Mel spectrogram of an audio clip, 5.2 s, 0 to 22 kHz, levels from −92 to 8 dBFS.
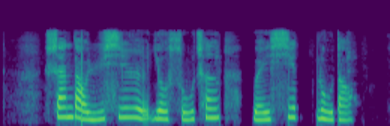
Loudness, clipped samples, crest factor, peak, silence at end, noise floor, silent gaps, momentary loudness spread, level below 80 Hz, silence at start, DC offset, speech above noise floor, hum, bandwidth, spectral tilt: -19 LUFS; under 0.1%; 18 dB; -2 dBFS; 0.5 s; -51 dBFS; 3.25-3.36 s, 4.04-4.10 s; 9 LU; -60 dBFS; 0.6 s; under 0.1%; 33 dB; none; 8.2 kHz; -3 dB/octave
